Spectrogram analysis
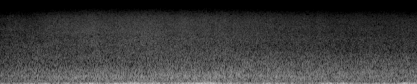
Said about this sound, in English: As gray skies drove winds that churned the sea around them, Zion sought out Queen Cyrena to learn more about her visions of the God King.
